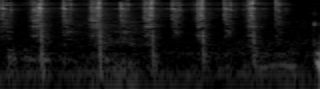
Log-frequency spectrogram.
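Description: Thinning scissors (Ashley Craig Art Deco thinning shears) snipping through a springer spaniel's neck coat: a quick, even run of faint snips, several a second.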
